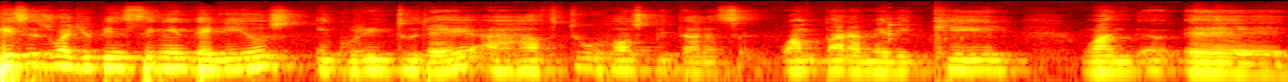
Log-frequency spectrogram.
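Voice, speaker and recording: A man's medium-pitched voice is heard with audible room echo. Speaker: physician and humanitarian coordinator. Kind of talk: presentation talk with slides. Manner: halting.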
